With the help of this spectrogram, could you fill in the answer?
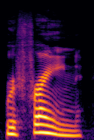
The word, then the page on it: refrain: rifréin; リフレェイン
